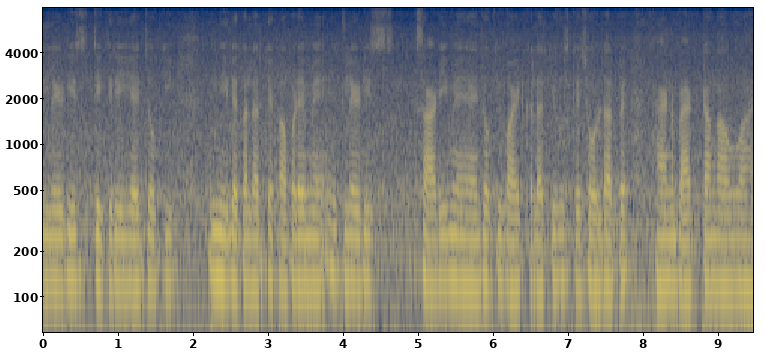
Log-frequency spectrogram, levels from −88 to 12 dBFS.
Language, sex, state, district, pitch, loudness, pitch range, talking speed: Hindi, male, Bihar, Gaya, 120 Hz, -16 LUFS, 120-125 Hz, 185 wpm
